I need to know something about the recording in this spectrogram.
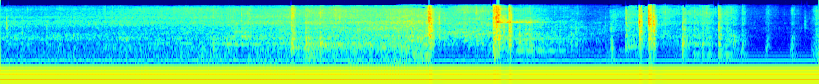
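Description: Skateboard wheels rolling on concrete, growing louder. About two seconds in come three sharp clacks as the board hits the handrail and falls to the concrete: a bailed rail trick.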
